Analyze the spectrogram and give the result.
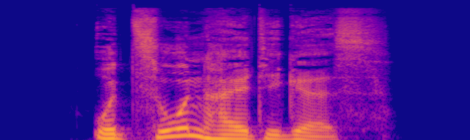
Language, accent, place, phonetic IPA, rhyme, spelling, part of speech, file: German, Germany, Berlin, [oˈt͡soːnˌhaltɪɡəs], -oːnhaltɪɡəs, ozonhaltiges, adjective, De-ozonhaltiges.ogg
- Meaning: strong/mixed nominative/accusative neuter singular of ozonhaltig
